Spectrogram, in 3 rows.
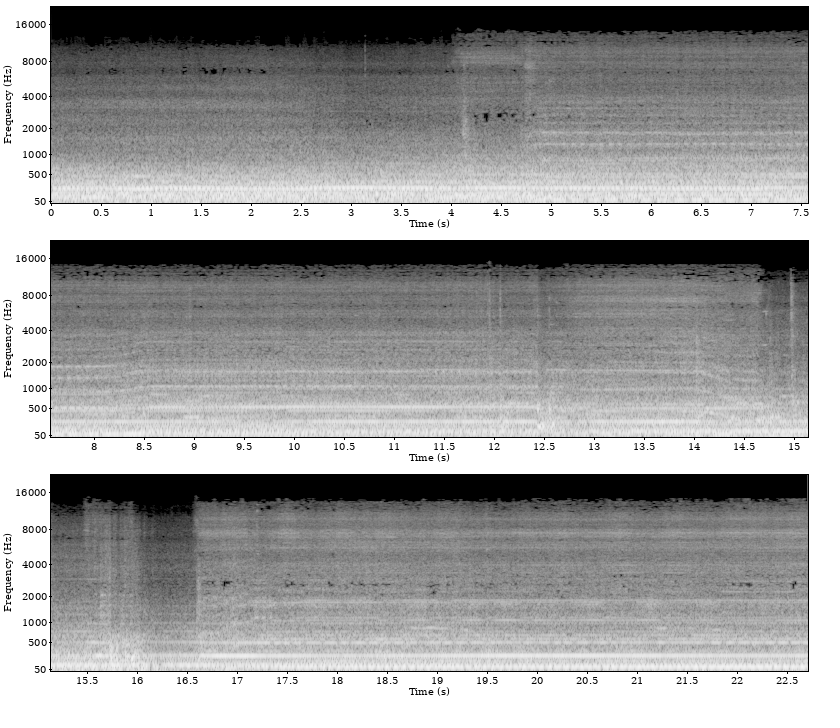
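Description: Tow truck engine running steadily while driving, with road noise; the engine note rises about 8 seconds in, falls again around 12 to 13 seconds, and briefly drops about 16 seconds in.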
